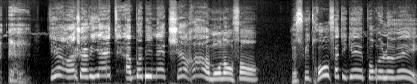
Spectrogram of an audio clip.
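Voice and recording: A put-on character voice, pitched high, delivers its lines at a fairly slow pace.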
